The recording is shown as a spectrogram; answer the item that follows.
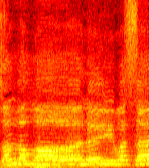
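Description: Male voices singing a nasheed a cappella in harmony, over a low held note, with a short hiss near the start and near the end.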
